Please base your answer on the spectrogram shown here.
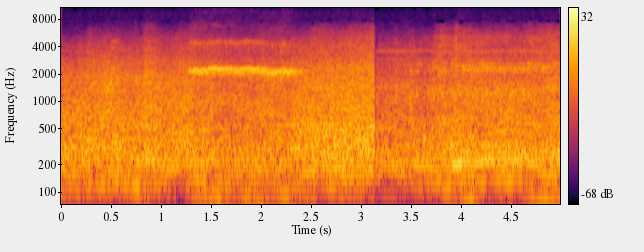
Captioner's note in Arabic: صافرة الشرطة; هدير المحرك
